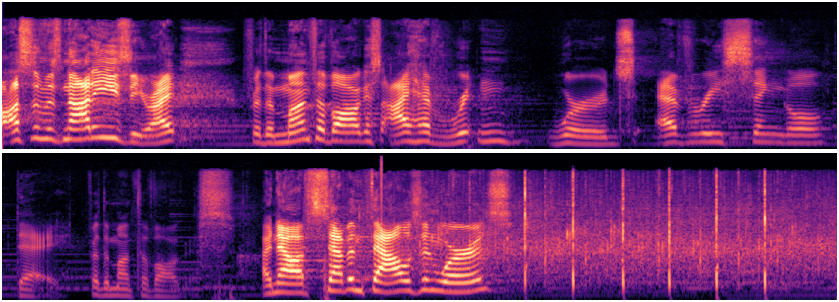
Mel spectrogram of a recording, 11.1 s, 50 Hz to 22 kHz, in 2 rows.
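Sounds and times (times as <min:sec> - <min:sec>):
speech: 0:00.0 - 0:09.3
audience clapping: 0:07.7 - 0:11.1.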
